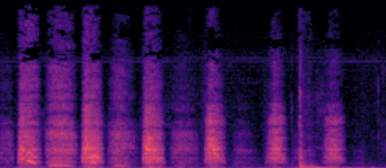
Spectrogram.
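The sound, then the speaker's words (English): A rapid series of sharp, gasping breaths, six or seven in quick rhythmic succession, fairly loud, in the intro of a song, with no talking over them. “Hear the breathing?”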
